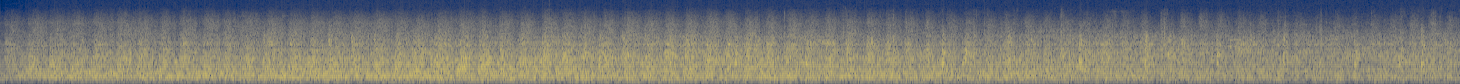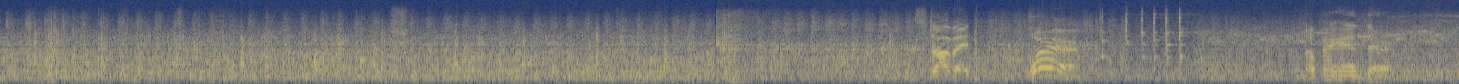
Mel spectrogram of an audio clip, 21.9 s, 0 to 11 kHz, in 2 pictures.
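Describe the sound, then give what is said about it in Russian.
A moving Union Pacific train, train 473, rumbles steadily, its wheels clacking over the rail joints in a fast, continuous rhythm, loud, with brief sharper metallic squeals toward the end. “Со скалистого откоса Санданс прыгает на крышу вагона и бежит по поезду к паровозу.”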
